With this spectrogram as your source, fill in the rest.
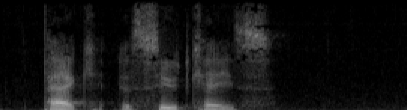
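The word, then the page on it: pack-a-suitcase: Canadian English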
